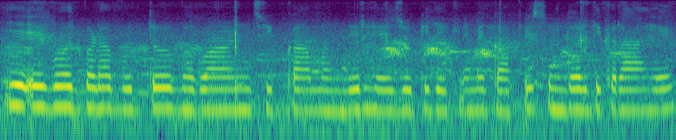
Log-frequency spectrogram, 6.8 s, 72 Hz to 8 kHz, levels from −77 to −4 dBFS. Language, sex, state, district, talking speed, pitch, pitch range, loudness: Hindi, female, Maharashtra, Mumbai Suburban, 170 wpm, 200 Hz, 195-210 Hz, -16 LUFS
